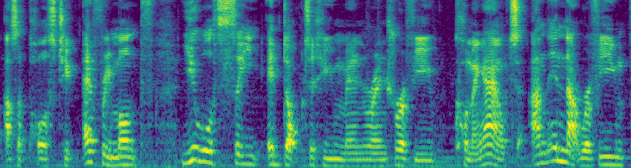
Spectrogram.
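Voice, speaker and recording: A young man giving a scripted, narrated review of audio dramas in measured, formal phrasing with frequent emphasis. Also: on the high side, a bit bright.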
